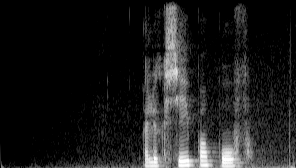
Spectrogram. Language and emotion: Russian, neutral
